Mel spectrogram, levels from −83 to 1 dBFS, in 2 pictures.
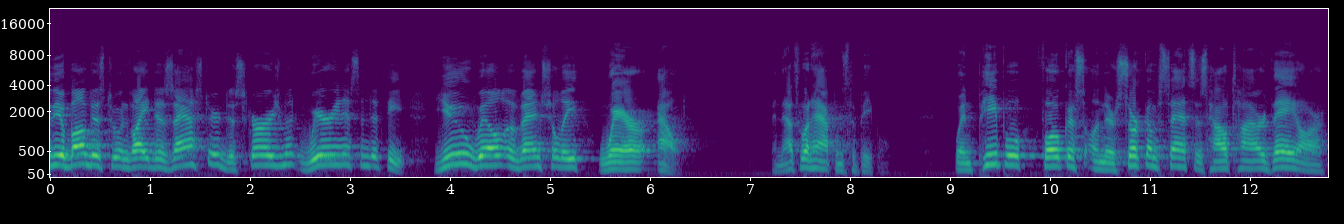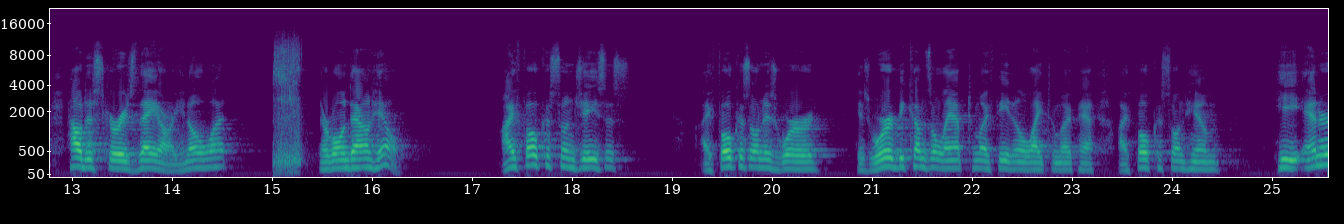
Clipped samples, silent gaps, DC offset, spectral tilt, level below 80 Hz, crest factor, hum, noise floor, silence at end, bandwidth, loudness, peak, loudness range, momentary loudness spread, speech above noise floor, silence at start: under 0.1%; none; under 0.1%; -5.5 dB/octave; -74 dBFS; 20 dB; none; -80 dBFS; 0 s; 12 kHz; -31 LUFS; -12 dBFS; 6 LU; 14 LU; 49 dB; 0 s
